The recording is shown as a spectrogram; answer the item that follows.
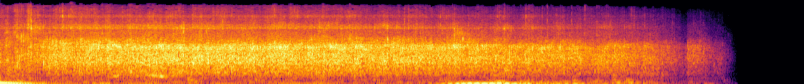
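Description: Congregation applauding, a dense, steady clapping that fades out near the end.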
